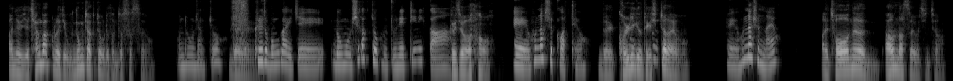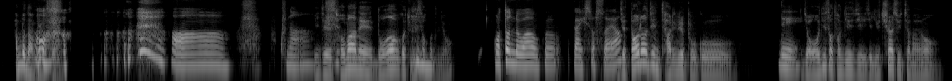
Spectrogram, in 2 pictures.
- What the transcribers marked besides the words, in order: teeth sucking; laughing while speaking: "그죠"; laugh; other background noise; throat clearing; tapping
- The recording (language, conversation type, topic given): Korean, unstructured, 학교에서 가장 행복했던 기억은 무엇인가요?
